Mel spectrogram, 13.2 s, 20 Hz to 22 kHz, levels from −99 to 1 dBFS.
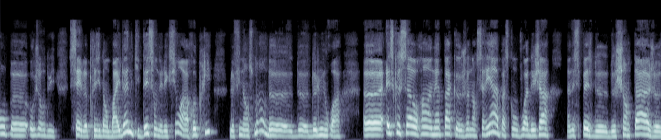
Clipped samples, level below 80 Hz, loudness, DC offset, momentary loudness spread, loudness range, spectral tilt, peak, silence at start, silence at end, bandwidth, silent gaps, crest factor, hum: under 0.1%; -64 dBFS; -18 LUFS; under 0.1%; 8 LU; 3 LU; -6.5 dB/octave; -2 dBFS; 0 s; 0 s; 12.5 kHz; none; 16 dB; none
